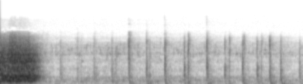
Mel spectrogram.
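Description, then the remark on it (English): Gunshots fired by a night watchman, Pop Willis, in darkness as a car is driven off a barge after a river crossing: a loud, harsh burst opens, then a quick run of sharp, crackling shots fires off at a steady rapid pace, each short and snapping, fainter than the first blast. “Oh, I didn't like those shots”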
